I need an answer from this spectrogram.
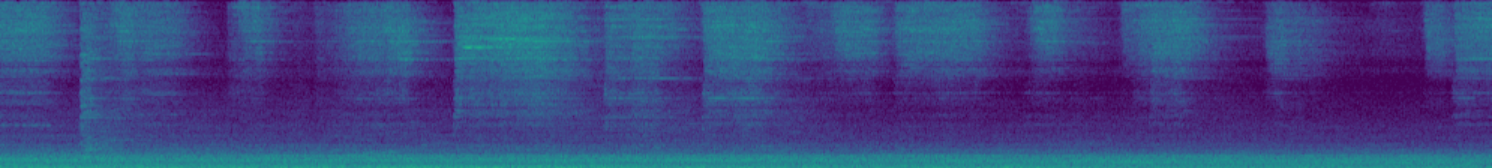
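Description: Passenger train moving on the rails, a steady loud rumble of wheels and running gear with short high hissing flares every second or so, easing slightly over the last few seconds.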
